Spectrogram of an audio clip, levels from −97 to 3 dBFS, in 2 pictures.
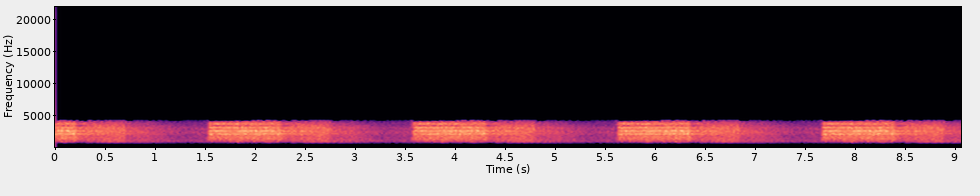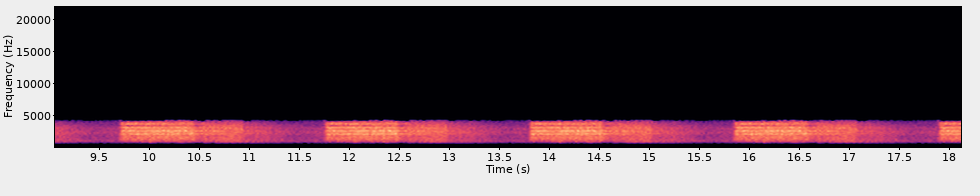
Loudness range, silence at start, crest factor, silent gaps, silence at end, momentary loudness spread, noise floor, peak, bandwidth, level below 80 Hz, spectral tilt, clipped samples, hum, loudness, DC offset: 3 LU; 0 s; 16 dB; none; 0 s; 20 LU; -39 dBFS; 0 dBFS; 4.4 kHz; under -90 dBFS; 20.5 dB/octave; under 0.1%; none; -14 LUFS; under 0.1%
